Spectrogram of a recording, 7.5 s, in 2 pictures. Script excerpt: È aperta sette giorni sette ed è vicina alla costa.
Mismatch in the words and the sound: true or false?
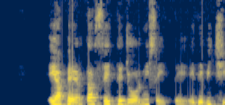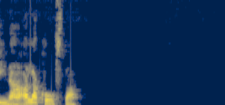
false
